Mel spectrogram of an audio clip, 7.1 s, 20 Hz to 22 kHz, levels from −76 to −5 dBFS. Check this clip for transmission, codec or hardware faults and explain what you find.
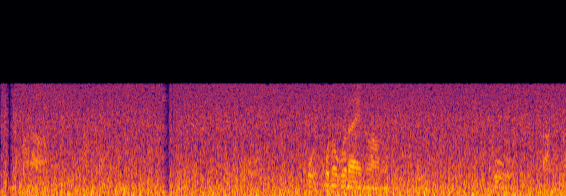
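Two network faults sit close together near 2.1 s in the speech, heard through a call path whose band stops at 4 kHz, which fits G.711 mu-law.

Short stall from a late packet, 2.04 to 2.13 s. A packet arrived late and the jitter buffer ran dry, so the receiver held the last sound for about 70 ms until the data turned up, then resumed exactly where it left off. Nothing is lost, but the sound just before the gap is drawn out unnaturally, with a faint buzzy, slightly sagging quality, and everything after it lands about 70 ms later.

Short concealed packet loss, 2.15 to 2.18 s. Immediately after the stall, a brief stretch never reached the decoder in time. The receiver bridged it by extending the preceding sound for about 10 ms and blending back into the real audio, but about 20 ms of genuine signal is simply gone. 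It comes across as a quick smear or wobble.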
